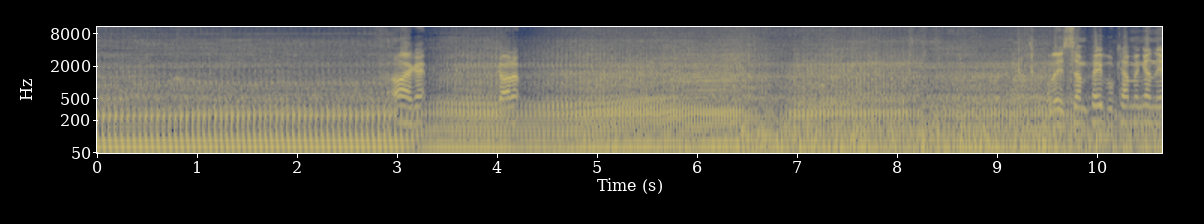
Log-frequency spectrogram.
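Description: A motorcycle engine runs and revs close by.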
